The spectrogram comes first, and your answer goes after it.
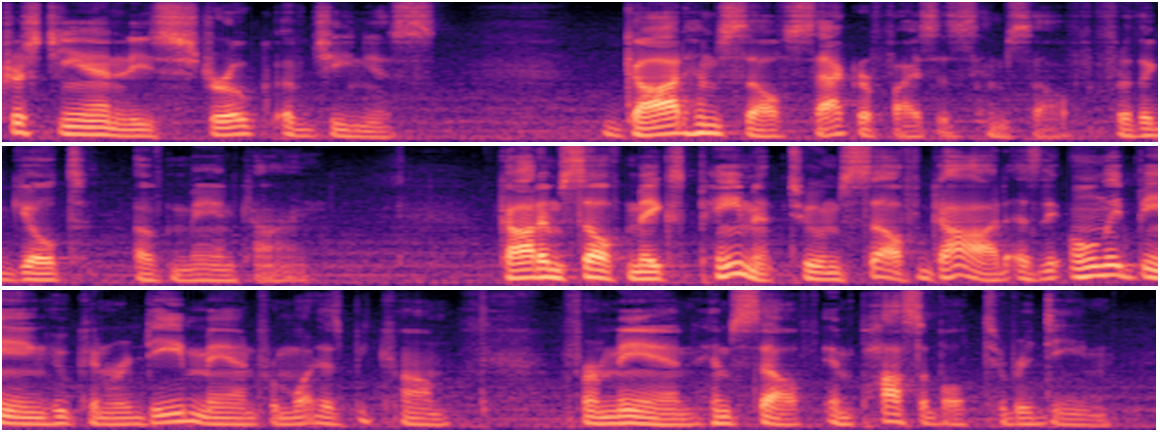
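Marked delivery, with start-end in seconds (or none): none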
